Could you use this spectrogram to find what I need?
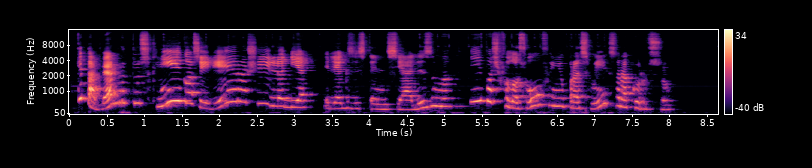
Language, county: Lithuanian, Vilnius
